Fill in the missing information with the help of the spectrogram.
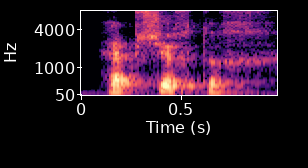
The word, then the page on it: mercenary: British English; /ˈmɜː(ɹ).sən.ə.ɹi/; /ˈmɜː(ɹ)ˌsn̩.ɹi/; /ˈmɜːrsəˌnɛri/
